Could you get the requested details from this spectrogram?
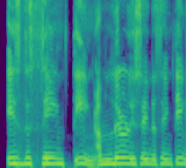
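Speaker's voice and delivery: ordinary talk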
